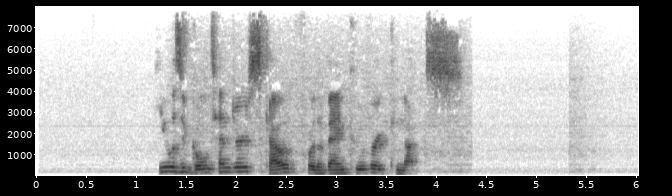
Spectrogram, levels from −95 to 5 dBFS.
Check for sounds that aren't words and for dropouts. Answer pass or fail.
pass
